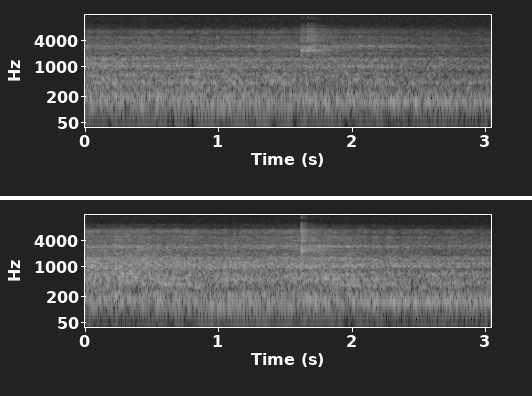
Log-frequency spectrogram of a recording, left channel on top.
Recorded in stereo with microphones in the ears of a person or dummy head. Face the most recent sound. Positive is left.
turn(degrees=-40)  # may be behind; listen again after turning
